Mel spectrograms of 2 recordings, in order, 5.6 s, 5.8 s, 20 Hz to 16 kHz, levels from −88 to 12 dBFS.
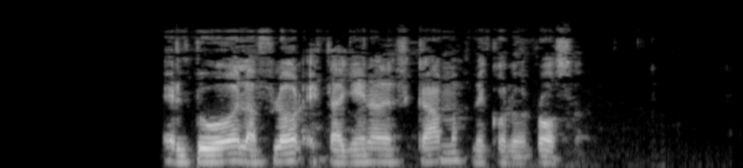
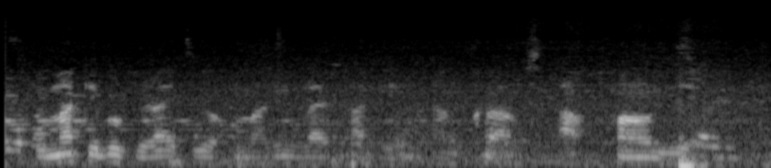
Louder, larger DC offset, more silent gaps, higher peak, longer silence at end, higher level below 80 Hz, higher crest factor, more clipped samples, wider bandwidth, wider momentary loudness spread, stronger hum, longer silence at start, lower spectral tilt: first, -17 LUFS vs -27 LUFS; neither; neither; first, -2 dBFS vs -8 dBFS; first, 1.3 s vs 0 s; second, -54 dBFS vs -32 dBFS; about the same, 16 dB vs 20 dB; neither; first, 9.4 kHz vs 6.4 kHz; second, 12 LU vs 19 LU; neither; first, 1.25 s vs 0.05 s; second, -4.5 dB/octave vs -9 dB/octave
